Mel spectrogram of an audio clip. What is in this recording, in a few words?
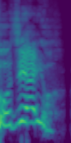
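heal, Japanese; azami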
